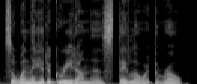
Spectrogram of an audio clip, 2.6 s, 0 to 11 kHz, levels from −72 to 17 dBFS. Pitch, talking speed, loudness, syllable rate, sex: 170 Hz, 250 wpm, -16 LUFS, 6.0 syllables/s, female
